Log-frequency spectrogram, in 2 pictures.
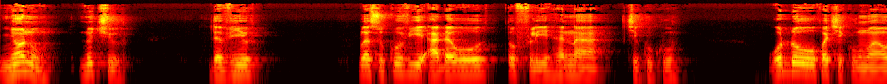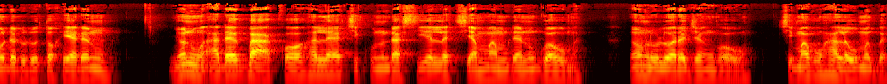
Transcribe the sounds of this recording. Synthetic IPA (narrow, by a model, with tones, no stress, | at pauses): ɲɔ̃˦nũ˨ | nũ˦t͡ʃu˨ | ɖə˨vi˦ | k͡plə˦su˨ku˦vi˦a˨ɖə˦wo˦t̪o˦fli˨ɦə˦nã˦ | t͡ɕi˨ku˦ku˦ | wʔo˦ɖo˦wo˦ɸə˦t͡ɕi˦ku˦nũ˦a˨wo˦ɖə˦ɖo˨ɖo˦t̪ɔ˦xɛ˦˨a˨ɖə˦nũ˦ | ɲɔ̃˦nũ˦ʔa̰˨ɖə˦ɡ͡ba˨kɔ˦ɦɛ˦lə˦t͡ɕi˨ku˦nũ˦ɖa˨si˨e˦lə˨t͡ɕi˦a˨mã˦mɖə˦nũ˦ɡo˦a˨wo˦mɛ̰̃˨ | ɲɔ̃˦nũ˦lo˦lo˦a˨ɖɛ˦d͡ʒɛ˨ŋ̩˦ɡɔ̰˨wo̰˦ | t͡ɕi˦mã˦vu˦ɦã˦lɛ˨wo˦mɛ̃˨ɡ͡bɛ˨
